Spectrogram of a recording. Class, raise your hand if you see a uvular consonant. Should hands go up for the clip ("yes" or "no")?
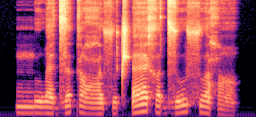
no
